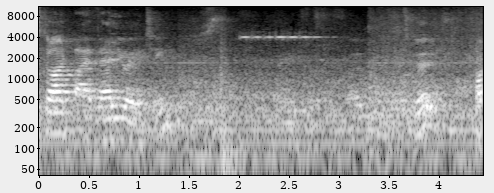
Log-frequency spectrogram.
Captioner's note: beeping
